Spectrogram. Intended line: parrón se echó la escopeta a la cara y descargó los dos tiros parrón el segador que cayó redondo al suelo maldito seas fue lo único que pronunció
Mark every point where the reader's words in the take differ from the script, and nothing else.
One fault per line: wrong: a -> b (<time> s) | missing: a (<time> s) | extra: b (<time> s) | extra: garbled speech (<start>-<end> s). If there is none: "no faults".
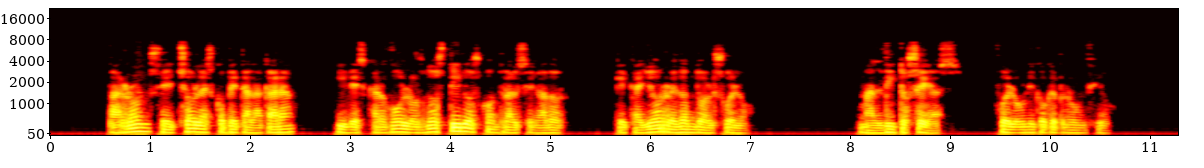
wrong: parrón -> contra (4.3 s)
